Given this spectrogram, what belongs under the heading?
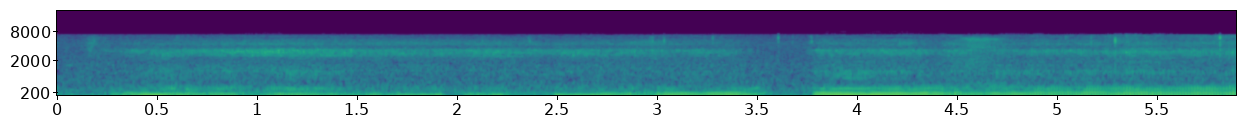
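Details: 3-year-old male Rottweiler lying on the couch taking an afternoon nap: steady, low, rumbling breaths with a soft whistle on top, continuous through most of the clip; a sleeping dog snoring.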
